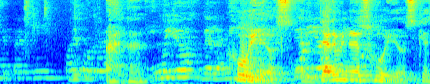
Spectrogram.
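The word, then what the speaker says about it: υἱός: Juyos.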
